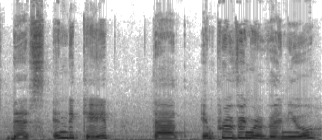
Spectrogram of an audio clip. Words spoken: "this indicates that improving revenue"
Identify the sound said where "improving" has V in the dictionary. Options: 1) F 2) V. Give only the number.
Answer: 2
